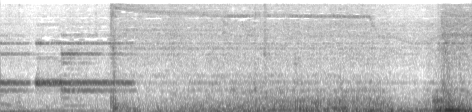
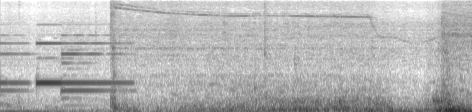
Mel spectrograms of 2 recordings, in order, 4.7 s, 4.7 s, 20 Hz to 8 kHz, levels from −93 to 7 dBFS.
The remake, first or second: first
